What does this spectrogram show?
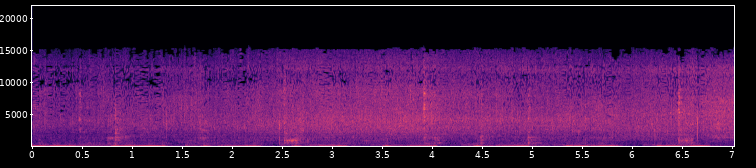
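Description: Boiled sweet potato cubes with onion and seasonings sizzling as they fry in a round-bottomed steel pan. A metal spoon stirs and scrapes them in repeated strokes, a little under two a second.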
